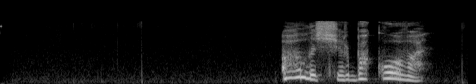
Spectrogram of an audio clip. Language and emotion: Russian, angry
